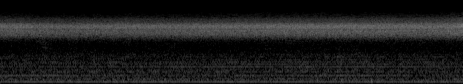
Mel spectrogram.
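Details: Many cicadas calling loudly in Spring Hill, Tennessee: a dense, steady, high-pitched buzzing drone that holds without pause or change in loudness for the whole stretch, with a faint low electrical-like hum underneath.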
